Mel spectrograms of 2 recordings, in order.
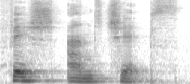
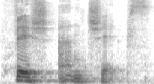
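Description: No difference in how they are said.

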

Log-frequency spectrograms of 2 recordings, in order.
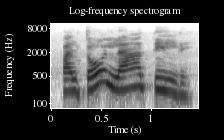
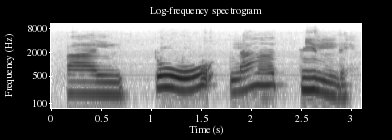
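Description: First: Deliberate "Faltó la tilde", lightly slowed; teacher's measured first take of "Faltó la tilde"; slow model phrase. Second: Extremely drawn-out "Faltó la tilde", split by syllable; word-by-word crawl through "Faltó la tilde"; very slow dictation. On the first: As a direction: say "Faltó la tilde" slowly and connected. Teacher gives phrase, then slows it. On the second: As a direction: stretch each syllable of "Faltó la tilde" with gaps. Teacher repeats phrase much slower. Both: Shown as a demonstration.

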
